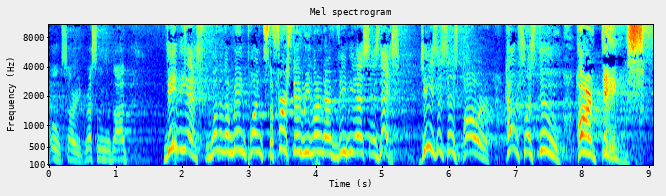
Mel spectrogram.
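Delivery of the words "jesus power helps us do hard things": slow, ringing proclamation; preaching shout. Real, not acted. Preacher proclaiming the day's lesson to the congregation, shouting. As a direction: drive the main point home.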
